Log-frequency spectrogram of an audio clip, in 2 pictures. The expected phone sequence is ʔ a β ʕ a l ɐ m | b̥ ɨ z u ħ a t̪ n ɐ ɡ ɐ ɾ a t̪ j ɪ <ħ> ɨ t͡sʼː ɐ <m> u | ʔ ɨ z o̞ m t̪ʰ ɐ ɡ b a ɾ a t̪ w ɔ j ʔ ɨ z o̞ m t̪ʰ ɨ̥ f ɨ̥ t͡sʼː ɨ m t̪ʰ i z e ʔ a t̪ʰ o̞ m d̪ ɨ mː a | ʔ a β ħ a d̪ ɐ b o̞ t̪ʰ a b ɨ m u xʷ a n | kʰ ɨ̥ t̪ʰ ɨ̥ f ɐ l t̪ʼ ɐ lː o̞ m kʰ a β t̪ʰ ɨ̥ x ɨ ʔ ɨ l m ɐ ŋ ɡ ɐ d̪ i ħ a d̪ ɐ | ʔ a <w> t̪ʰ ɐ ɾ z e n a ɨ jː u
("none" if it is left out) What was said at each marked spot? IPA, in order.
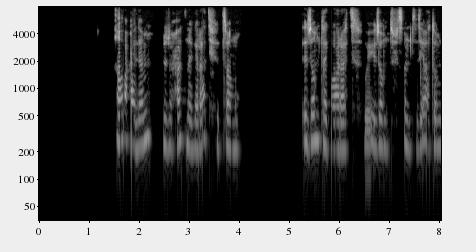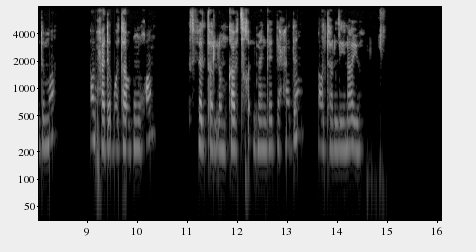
f, m, w

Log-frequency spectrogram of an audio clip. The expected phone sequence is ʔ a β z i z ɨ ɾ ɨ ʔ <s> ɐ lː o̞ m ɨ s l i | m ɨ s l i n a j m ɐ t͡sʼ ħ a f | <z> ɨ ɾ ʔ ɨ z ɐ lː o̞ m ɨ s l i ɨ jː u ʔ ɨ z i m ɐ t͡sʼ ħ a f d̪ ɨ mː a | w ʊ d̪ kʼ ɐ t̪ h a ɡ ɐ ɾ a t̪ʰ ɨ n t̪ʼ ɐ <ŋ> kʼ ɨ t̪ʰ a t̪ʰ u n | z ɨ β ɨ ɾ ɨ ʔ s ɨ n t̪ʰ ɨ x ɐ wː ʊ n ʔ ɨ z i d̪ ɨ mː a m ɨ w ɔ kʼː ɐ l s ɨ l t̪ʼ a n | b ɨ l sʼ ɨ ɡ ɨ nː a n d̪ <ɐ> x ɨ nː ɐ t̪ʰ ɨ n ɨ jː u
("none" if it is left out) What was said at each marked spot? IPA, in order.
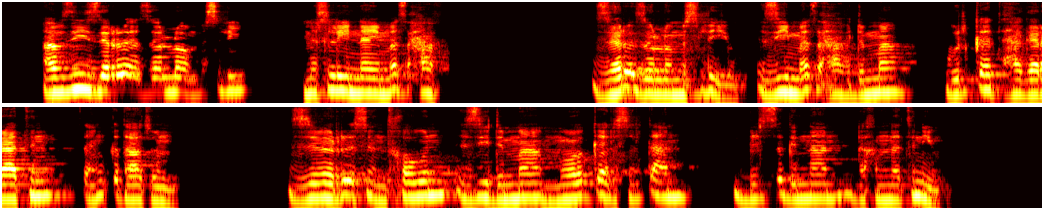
z, z, ŋ, ɐ

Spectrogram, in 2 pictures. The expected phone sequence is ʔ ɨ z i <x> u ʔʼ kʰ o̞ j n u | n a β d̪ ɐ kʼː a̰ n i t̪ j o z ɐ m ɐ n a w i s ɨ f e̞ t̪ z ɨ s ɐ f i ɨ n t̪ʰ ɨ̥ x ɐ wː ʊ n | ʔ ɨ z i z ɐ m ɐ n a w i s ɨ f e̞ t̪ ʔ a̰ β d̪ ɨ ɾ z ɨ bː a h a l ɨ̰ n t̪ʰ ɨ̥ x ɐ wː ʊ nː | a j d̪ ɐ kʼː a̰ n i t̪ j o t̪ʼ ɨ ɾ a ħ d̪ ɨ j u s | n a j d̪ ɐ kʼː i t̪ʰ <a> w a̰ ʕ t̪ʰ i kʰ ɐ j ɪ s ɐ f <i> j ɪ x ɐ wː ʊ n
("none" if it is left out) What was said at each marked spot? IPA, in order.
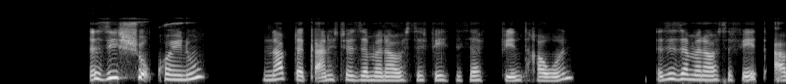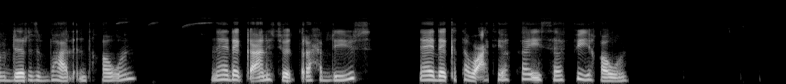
ʃ, ɐ, i

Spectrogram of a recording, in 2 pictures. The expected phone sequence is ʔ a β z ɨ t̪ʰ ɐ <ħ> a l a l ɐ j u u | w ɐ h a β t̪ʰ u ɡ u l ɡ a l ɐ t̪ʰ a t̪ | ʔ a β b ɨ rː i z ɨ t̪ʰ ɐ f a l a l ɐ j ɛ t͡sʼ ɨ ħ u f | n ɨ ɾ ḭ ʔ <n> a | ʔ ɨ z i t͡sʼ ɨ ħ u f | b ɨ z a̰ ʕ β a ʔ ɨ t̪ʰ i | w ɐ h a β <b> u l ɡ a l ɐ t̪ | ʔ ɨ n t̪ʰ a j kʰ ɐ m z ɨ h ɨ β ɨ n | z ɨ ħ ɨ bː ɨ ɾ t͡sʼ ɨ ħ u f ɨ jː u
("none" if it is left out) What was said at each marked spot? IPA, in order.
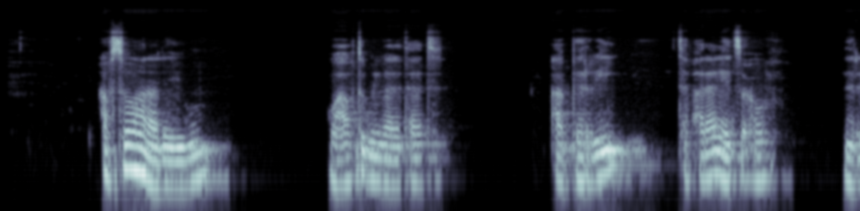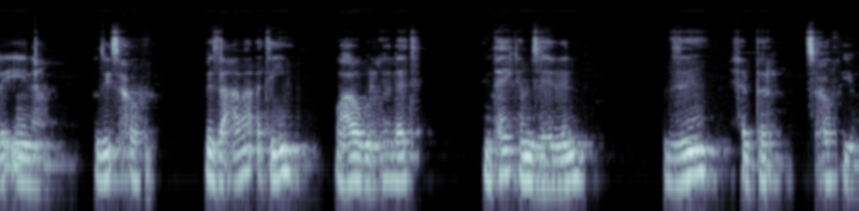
f, n, ɡ

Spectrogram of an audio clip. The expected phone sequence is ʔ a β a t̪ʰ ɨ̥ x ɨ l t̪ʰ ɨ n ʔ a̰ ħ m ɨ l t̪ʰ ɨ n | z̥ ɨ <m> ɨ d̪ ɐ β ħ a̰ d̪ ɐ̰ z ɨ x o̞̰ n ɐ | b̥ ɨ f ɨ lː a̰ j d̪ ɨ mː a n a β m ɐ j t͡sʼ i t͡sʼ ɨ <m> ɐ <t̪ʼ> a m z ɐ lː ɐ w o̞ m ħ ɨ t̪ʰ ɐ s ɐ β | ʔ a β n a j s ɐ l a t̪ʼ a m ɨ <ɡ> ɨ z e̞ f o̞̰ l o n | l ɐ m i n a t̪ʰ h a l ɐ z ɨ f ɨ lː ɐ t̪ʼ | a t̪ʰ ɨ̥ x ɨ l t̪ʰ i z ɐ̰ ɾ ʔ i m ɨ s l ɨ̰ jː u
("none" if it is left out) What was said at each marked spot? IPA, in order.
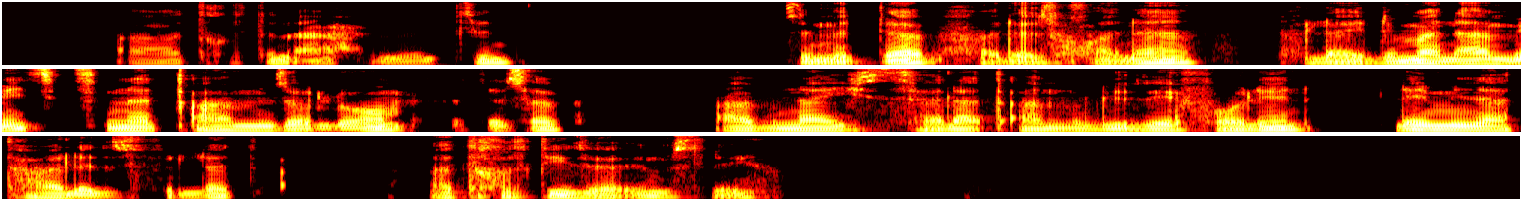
m, n, t̪ʼ, ɡ

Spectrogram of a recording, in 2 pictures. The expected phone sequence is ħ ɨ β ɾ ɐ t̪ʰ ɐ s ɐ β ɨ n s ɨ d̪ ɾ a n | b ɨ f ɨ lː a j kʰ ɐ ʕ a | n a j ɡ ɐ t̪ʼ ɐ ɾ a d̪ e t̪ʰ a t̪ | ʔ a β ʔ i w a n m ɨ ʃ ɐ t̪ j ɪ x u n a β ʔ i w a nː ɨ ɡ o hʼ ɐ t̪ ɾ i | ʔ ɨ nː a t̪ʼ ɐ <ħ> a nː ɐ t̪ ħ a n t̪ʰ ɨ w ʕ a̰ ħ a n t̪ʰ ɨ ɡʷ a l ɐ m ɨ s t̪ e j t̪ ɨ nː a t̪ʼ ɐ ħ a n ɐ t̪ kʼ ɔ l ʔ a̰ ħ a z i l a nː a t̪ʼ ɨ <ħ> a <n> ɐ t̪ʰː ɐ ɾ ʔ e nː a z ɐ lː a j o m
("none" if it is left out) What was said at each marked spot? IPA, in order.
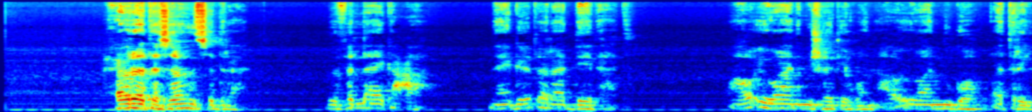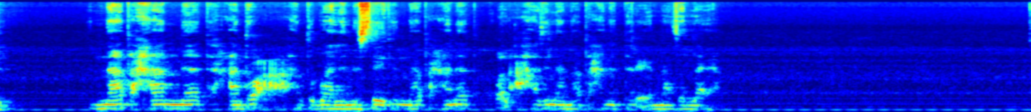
ħ, ħ, n

